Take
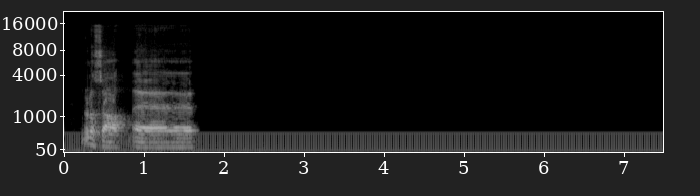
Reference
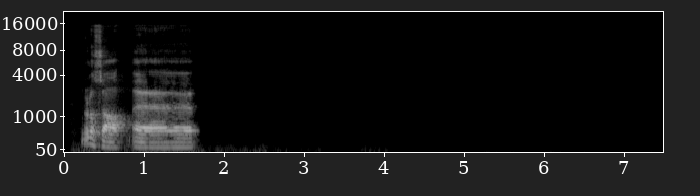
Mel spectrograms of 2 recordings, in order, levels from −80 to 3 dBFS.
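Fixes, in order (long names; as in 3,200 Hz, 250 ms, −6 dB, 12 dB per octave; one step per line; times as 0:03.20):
clipped peaks rebuilt −21.5 dBFS
hum removal 45.9 Hz, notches 9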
